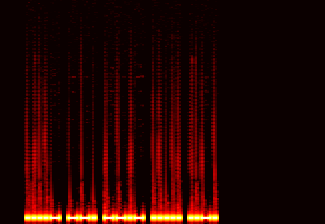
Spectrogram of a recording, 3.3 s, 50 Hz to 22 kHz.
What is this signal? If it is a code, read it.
Morse code, heard as a keyed tone, about 39 wpm, 700 Hz. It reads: 4GQ5F
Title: Code Groups - 5 Letter:Numbers - 40wpm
